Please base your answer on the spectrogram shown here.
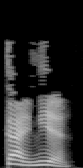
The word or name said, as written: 概念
